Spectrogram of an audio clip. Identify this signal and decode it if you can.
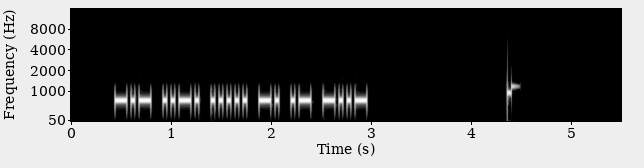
Morse code, heard as a keyed tone, about 31 wpm, 700 Hz. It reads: KF5NAX
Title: USA Call Signs - 4x Character Spacing - 30wpm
